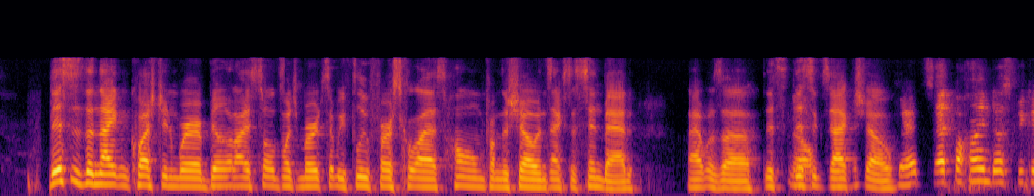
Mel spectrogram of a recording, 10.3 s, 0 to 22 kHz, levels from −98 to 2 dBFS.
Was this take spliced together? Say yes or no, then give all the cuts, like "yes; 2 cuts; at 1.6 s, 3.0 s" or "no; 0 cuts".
yes; 3 cuts; at 2.8 s, 5.5 s, 7.6 s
